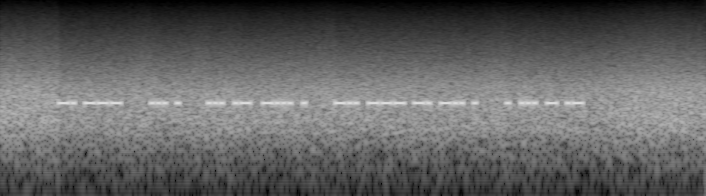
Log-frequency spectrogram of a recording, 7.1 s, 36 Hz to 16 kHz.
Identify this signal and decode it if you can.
Morse code, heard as a keyed tone, hand-sent with a paddle, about 38 wpm, 650 Hz, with radio static and a narrow filter. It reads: NO SE SABE DONDE ESTA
